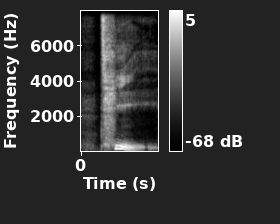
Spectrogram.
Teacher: t is the result of my tongue pressing off the back of my top two front teeth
